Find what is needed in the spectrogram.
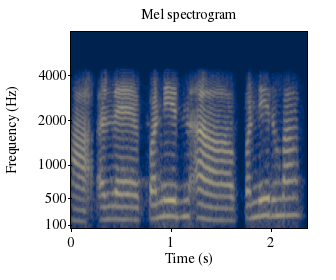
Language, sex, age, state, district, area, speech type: Gujarati, female, 18-30, Gujarat, Junagadh, rural, conversation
